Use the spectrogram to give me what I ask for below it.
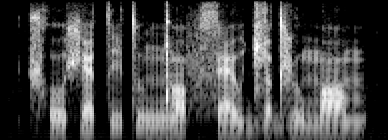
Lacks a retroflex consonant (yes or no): no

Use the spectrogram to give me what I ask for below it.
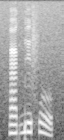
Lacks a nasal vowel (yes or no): yes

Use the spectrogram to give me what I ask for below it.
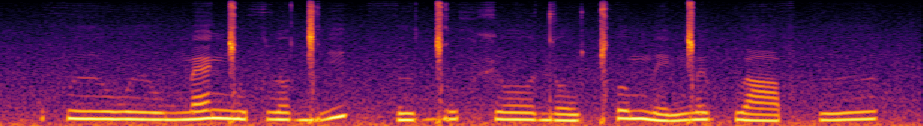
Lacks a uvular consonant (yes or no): yes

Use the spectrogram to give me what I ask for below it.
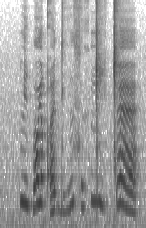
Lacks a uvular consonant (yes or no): no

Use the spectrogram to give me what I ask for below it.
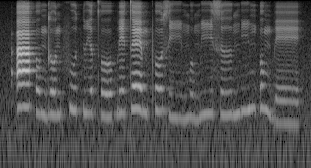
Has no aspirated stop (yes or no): no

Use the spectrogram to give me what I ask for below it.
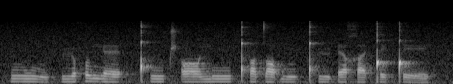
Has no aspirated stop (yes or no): no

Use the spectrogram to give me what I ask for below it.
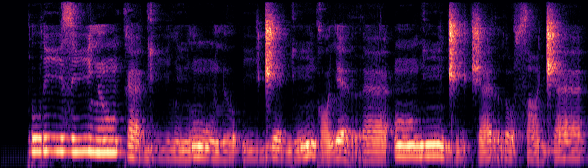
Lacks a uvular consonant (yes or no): yes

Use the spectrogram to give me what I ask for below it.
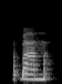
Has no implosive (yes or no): no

